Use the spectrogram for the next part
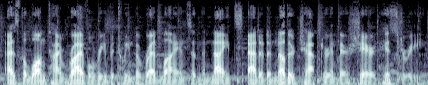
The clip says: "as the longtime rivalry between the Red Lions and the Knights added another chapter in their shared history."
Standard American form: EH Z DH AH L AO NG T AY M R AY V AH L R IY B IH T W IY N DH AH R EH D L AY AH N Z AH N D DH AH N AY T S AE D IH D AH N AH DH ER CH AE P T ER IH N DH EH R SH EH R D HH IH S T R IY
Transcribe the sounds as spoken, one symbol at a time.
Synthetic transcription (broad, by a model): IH Z DH AH L AO NG T AY M R AY V L R IY B IH T W IY N DH AH R EH D L AY AH N Z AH N DH AH N AY T S AE D IH D AH N AH DH ER CH AE P T ER IH N DH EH R SH EH R D HH IH S T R IY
